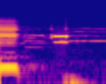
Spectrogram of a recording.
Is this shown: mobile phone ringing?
yes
